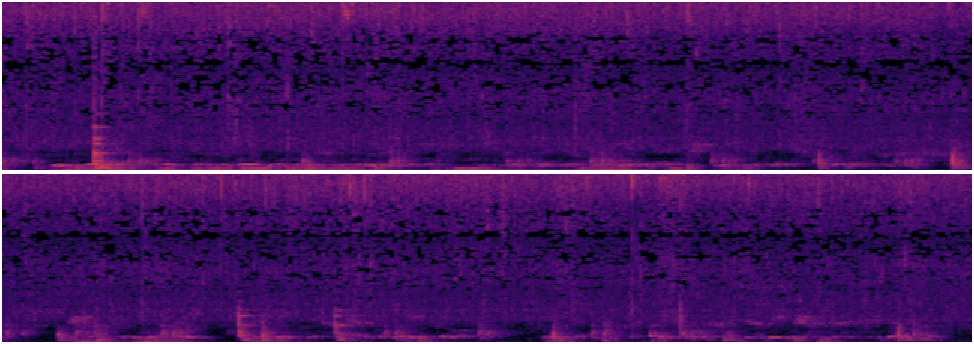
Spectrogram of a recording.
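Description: Sliced shallots sizzling steadily in plenty of hot sesame oil in a pan, with repeated scrapes and light knocks of a wooden spatula stirring them as they fry toward golden brown.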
